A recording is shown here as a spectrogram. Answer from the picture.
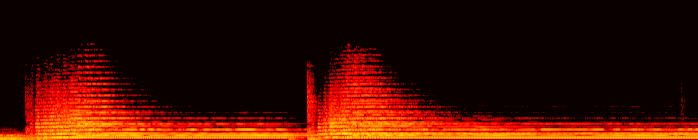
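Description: Sampled orchestral brass from the Sonokinetic Espressivo library, playing the second variation of its aleatoric brass patch: a held brass chord that swells in bright and sustains. It breaks off and re-attacks just under four seconds in, then holds steady.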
